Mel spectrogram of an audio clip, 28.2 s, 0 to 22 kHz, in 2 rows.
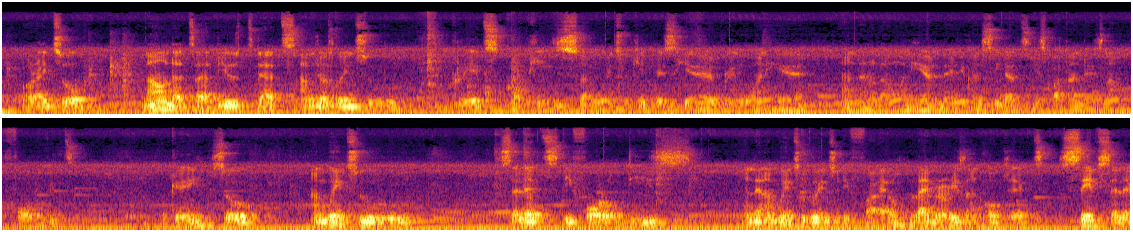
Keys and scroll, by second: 4.8 ctrl+d, 11.9 Escape.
